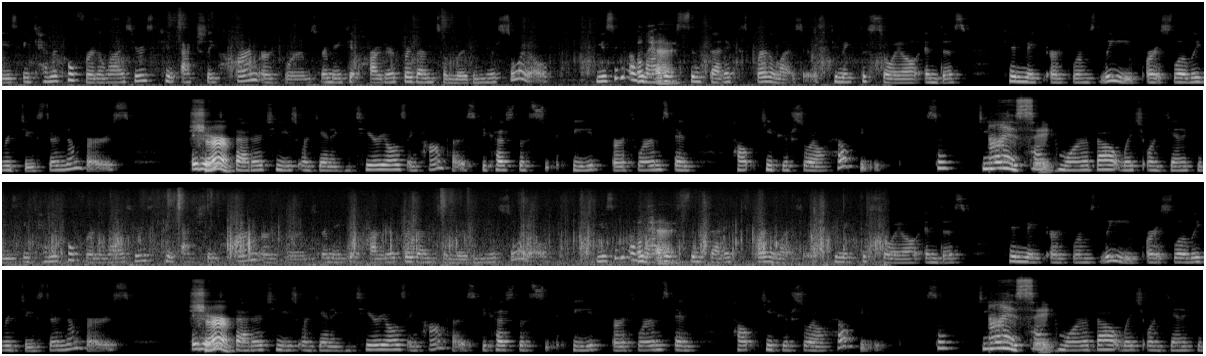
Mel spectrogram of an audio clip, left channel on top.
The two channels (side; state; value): both; normal; correlation 0.89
